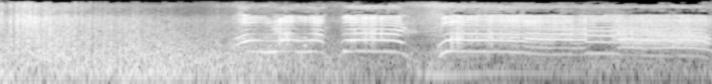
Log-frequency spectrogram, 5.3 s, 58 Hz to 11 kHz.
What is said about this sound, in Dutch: Bij een olieraffinariedij op Java is een enorme brand uitgebroken. Vijf mensen zijn gewond geraakt en zeker 950 omwonenden zijn geëvacueerd vanwege de brand. Op video's op sociale media zijn enorme vlammen te zien en is een grote explosie te horen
